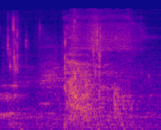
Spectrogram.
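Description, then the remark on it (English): A quiet sip from a drink during a tasting, with soft wet slurping and mouth noises lasting about a second, no talking. “Yeah, so I'm going to go sip. We'll just salud, sip.”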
